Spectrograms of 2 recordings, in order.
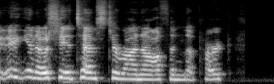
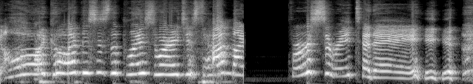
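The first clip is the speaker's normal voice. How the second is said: put-on very high, shrill, loud, weepy, gushing drunk woman; 9 semitones higher, 3 dB louder than usual. A drunk woman stumbles up to the group, drunk woman voice. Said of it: "And over there stumbles the drunk woman / And over there stumbles the drunk woman oh God! from Oh no! from the [name], and she's like, "You guys, I was looking for you everywhere. I'm sorry, but I hea".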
